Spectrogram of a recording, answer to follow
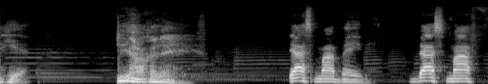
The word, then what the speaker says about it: Diaghilev: Now, when you say that name, you have to say it like that. You have to say Diaghilev. Okay, that's just how you have to. It has to be said like that. Diaghilev.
